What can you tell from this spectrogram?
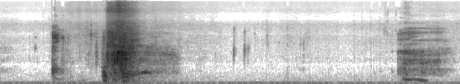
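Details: Adult congested from a cold, after a dose of chhinkni (sneezing powder): a quick inhaled catch, one loud explosive sneeze, then a short sniffling exhale, during a bout of uncontrollable sneezing.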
